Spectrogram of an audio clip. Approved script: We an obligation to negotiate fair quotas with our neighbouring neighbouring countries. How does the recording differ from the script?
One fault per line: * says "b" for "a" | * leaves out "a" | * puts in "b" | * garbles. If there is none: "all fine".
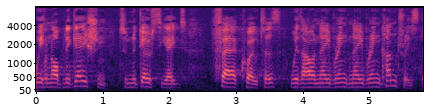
all fine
